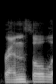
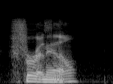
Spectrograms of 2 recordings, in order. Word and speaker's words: Fresnel: And I always say this wrong. Fresnel lens? – Fresnel. – Fresnel. See, I screwed it up.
